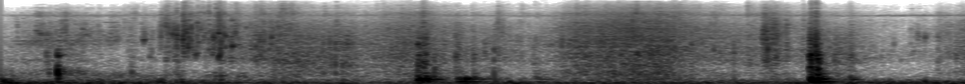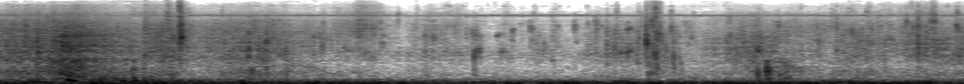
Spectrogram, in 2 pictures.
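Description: Wet mud squelches as a hand digs into it.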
